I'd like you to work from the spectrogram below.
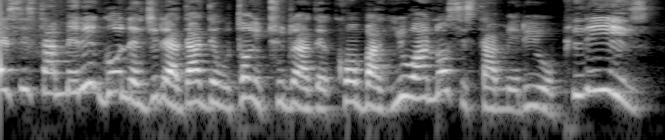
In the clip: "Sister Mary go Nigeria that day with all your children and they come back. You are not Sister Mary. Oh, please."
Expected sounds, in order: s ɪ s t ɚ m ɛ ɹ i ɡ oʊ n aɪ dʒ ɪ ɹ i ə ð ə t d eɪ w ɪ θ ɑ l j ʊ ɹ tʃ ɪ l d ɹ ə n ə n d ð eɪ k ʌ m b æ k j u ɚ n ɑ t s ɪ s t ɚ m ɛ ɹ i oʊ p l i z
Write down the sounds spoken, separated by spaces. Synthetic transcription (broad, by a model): s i s t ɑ m ɛ ɹ i ɡ oʊ n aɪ dʒ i ɹ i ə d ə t d eɪ w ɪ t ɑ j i tʃ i d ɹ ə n ə n d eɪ k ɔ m b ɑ k j u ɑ n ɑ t s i s t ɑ m ɛ ɹ i oʊ p l i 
